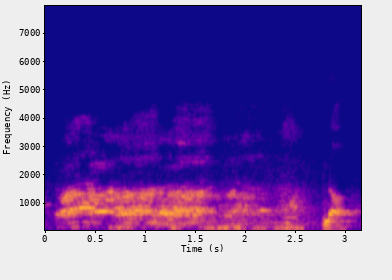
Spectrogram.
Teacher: न का जिस प्रकार से नासिका है उसी प्रकार से दंता भी है।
